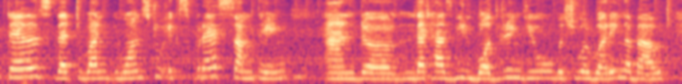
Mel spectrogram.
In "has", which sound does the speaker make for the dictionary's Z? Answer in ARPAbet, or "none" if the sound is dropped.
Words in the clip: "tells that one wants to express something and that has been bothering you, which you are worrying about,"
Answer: Z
